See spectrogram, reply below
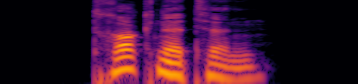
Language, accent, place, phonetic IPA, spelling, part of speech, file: German, Germany, Berlin, [ˈtʁɔknətn̩], trockneten, verb, De-trockneten.ogg
- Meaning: inflection of trocknen: 1. first/third-person plural preterite 2. first/third-person plural subjunctive II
